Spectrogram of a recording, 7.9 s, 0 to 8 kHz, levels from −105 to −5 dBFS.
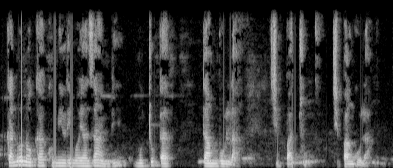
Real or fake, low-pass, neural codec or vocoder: real; 7.2 kHz; none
